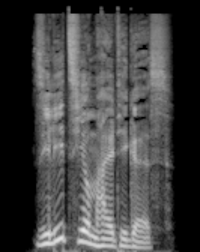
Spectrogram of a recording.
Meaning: strong/mixed nominative/accusative neuter singular of siliziumhaltig
- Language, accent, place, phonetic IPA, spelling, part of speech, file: German, Germany, Berlin, [ziˈliːt͡si̯ʊmˌhaltɪɡəs], siliziumhaltiges, adjective, De-siliziumhaltiges.ogg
